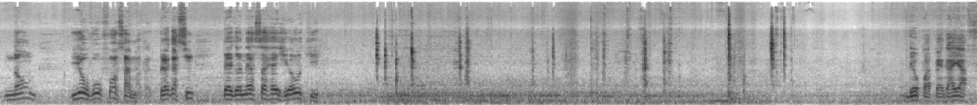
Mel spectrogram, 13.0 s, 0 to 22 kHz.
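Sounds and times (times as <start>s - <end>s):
low engine rumble: 0.0s - 13.0s
metallic clicks and knocks: 5.0s - 10.7s.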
